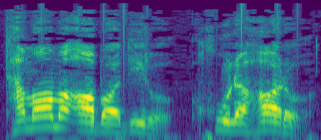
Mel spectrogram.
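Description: A man's voice: fairly high pitch, lively intonation, dry recording, pitched above the performer's own voice. A man reading the lines of a smiling, sly guide who coaxes the villagers in a breezy, persuasive way. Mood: coaxing.

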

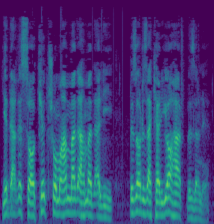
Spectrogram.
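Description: A man's voice: fairly high pitch, gravelly, fairly bright tone, no room sound. A cautious old village headman, as a narrator puts him on, polite to strangers but unsure of them. His voice is somewhat raised and recorded close and dry. He speaks in a hesitant, courteous way. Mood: wary.

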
